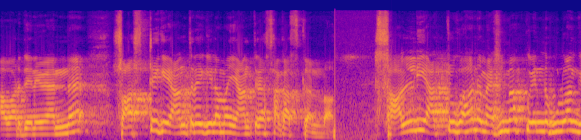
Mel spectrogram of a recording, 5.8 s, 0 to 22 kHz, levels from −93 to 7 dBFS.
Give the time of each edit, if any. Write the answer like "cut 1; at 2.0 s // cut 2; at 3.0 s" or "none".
cut 1; at 3.3 s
